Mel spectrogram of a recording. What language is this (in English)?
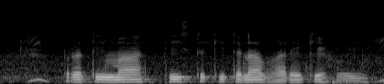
Bhojpuri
